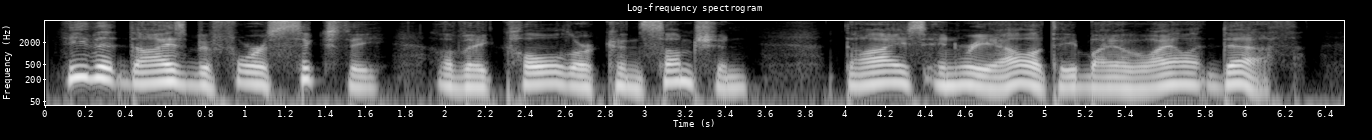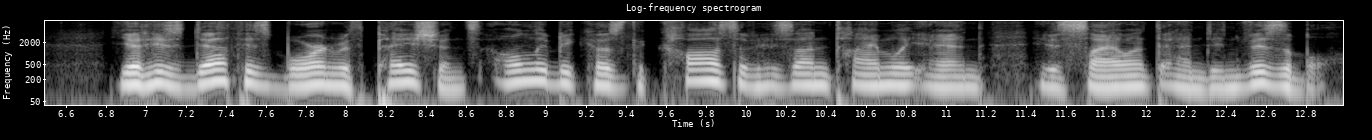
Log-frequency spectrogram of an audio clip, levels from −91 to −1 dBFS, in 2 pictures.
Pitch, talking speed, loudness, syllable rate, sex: 140 Hz, 165 wpm, -19 LUFS, 5.1 syllables/s, male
